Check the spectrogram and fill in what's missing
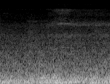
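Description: The new Humsafar weekly express, running from Srikakulam Road to Tirupati, makes a loud, steady rumble at Gudur junction, a close continuous roar of rolling wagons with no voices.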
